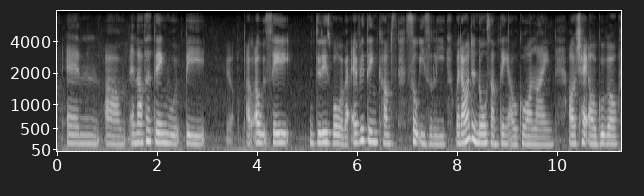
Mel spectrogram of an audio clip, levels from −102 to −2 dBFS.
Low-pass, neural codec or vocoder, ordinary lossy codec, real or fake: 7.2 kHz; none; none; real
